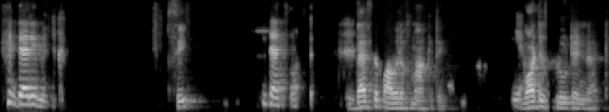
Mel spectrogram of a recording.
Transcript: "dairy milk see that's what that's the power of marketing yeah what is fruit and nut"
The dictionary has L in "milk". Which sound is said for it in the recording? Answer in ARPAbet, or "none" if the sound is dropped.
none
